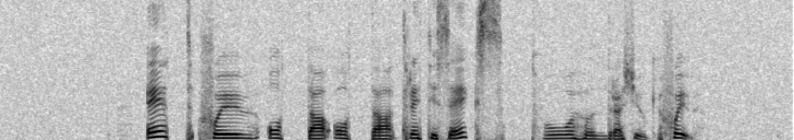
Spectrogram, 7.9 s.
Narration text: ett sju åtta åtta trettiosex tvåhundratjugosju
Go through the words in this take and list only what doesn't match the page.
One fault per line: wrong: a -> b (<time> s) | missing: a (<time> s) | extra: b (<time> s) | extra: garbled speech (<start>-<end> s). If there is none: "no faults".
no faults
